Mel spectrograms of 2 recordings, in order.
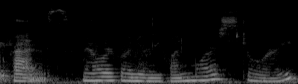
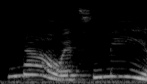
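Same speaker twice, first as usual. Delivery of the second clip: laughing; 11 semitones higher, 3 dB louder, slower than usual. A narrator's reading. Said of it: "laughed Cousin Wilbur".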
